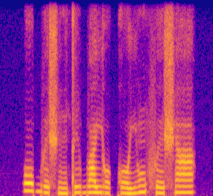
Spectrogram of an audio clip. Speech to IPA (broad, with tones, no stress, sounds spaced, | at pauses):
o˧ b e˨ ʃ ĩ˨ t i˧ b a˧ j o˨ k o˨ j ũ˧ f e˨ ʃ ã˧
